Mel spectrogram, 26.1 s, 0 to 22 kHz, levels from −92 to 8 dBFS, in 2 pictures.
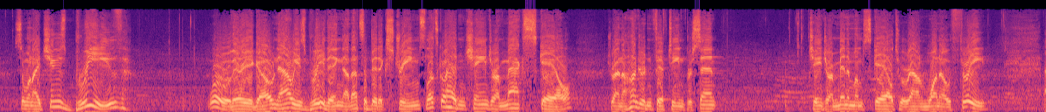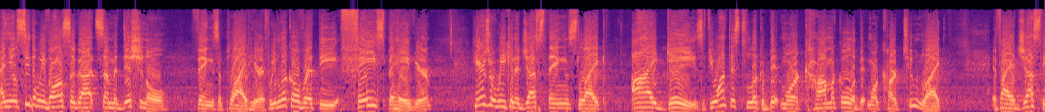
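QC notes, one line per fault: throughout, hard clipping: the level is pushed about 20 dB past what the stage can pass, so peaks get sliced flat, and on something like a fifth of the samples. At that much overload it's not occasional crackle on the loudest moments. Every loud stretch picks up a harsh, buzzy fuzz, because those squared-off tops throw a pile of extra harmonics way up the spectrum that weren't in the original sound.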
